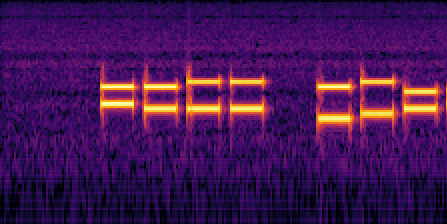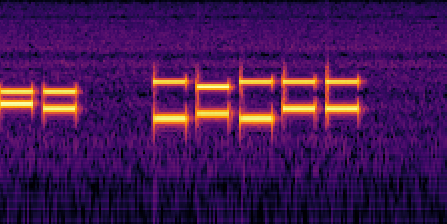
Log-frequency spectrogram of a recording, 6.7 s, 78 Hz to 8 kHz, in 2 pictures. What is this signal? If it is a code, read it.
DTMF, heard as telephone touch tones, dialled by machine, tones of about 240 ms. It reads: 0899 267*7 35399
